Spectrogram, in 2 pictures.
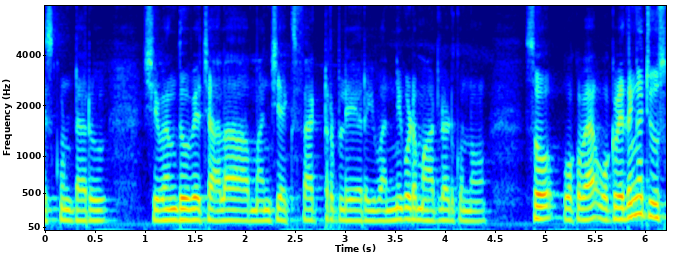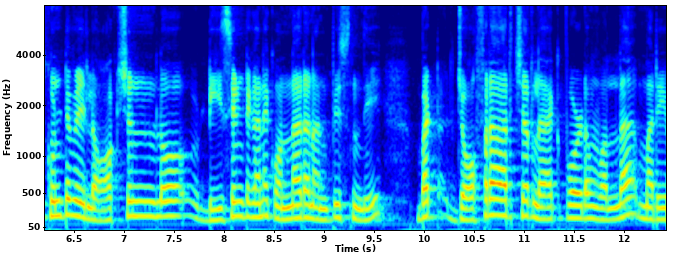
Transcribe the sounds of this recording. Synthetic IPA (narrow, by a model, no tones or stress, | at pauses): su̥kuɳʈaːɾu | ʃiʋɐnd̪uːʋeːt͡ʃaːlaːmɐɲt͡ʃiekspʰaːk̚ʈɐɾpleːjɐɾiʋɐnːiːkuːɽaːmaːʈlaːɽukunːaː | so̞ːɔkɐʋɔkɐʋid̪ʱɐŋɡaːt͡ʃuːsu̥kuɳʈe̞ːʋiːlaːkʂɐnlo̞ːɖiːse̞ɳʈɡaːne̞ːkɔnːaːɾɐniɐnipist̪und̪i | bɐʈd͡ʒɔːpʰɾaːɾt͡ʃɐɾlɛːkɐ̥pɔːʋɐɽɐmʋɐlːɐmɐɾi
